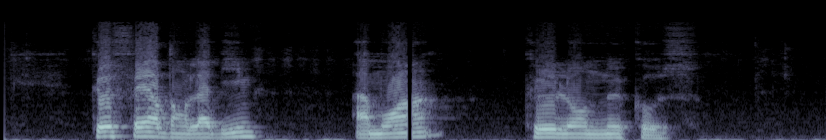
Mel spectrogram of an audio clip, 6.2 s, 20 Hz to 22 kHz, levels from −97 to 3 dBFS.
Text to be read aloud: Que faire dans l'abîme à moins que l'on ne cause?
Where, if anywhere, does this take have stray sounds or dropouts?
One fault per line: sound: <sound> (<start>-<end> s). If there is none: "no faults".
sound: dropout (3.0-3.1 s)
